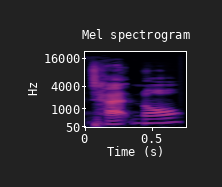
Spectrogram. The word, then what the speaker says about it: Tattnall: So this is in Tattnall. T-A-T-T-N-A-L-L. Tattnall. – Georgia. – Definitely how it's pronounced.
